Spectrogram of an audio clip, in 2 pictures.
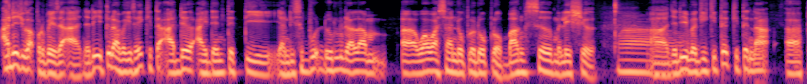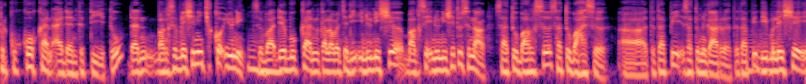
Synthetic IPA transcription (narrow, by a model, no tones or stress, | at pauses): ʔadad͡ʒuɡaʔpərbezaʔa̰nd͡ʒadiːt̪ulahbaɡis̬ajakit̪a̰ʔadəʔa̰jdɛnt̪it̪ijaŋdisəbʊt̪̚duludalam | əwawasanduəpulʊhduəpulʊhbaŋsəməlesia | əd͡ʒadibaɡikit̪əkit̪əna̰ʔ | əpərkukɔhkanʔa̰jdɛnt̪it̪iːt̪udanbaŋs̬əməlesianit͡ʃu̥kʊp̚junɪk̚səbap̚diabukankalawmat͡ʃamdiindonesiabaŋsaindones̬at̪usənaŋsat̪ubaŋsəsat̪ubaɦasa̰ʔə̰t̪ət̪apisat̪unəɡaɾa̰t̪ət̪apidiməlasia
